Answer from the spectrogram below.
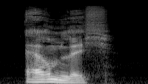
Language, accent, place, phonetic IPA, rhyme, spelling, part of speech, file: German, Germany, Berlin, [ˈɛʁmˌlɪç], -ɛʁmlɪç, ärmlich, adjective, De-ärmlich.ogg
- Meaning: poor, meager, humble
